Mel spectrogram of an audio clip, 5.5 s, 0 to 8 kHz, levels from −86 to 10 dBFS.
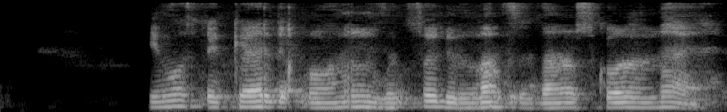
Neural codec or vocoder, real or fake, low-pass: codec, 44.1 kHz, 2.6 kbps, DAC; fake; 7.2 kHz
